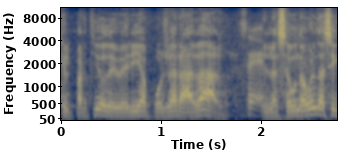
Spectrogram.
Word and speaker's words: Haddad: ha declarado que el partido debería apoyar a Haddad en la segunda vuelta, así que lo más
